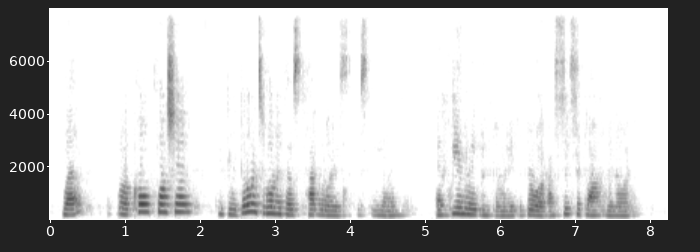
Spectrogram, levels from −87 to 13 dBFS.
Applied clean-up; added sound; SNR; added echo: neural mask model DeepFilterNet 3.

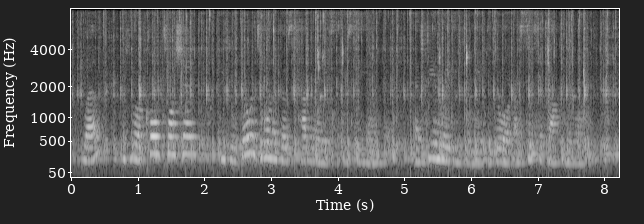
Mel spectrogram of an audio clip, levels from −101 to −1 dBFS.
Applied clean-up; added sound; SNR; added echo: none; Rain; 4 dB; reverberation time 0.5 s.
